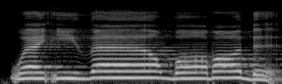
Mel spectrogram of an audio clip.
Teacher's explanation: huruf Dho dibunyikan secara tafkhim karena D berbaris fathah maka cara bacanya ditebalkan pangkal lidah kita angkat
